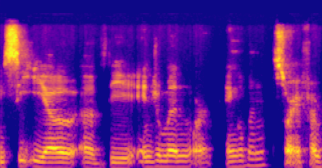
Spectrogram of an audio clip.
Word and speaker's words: Angelman: background amanda became ceo of the angelman or engelmann sorry if i'm pronouncing it angelman adrian yeah angelman syndrome foundation in 2019 uh before that she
